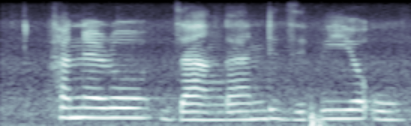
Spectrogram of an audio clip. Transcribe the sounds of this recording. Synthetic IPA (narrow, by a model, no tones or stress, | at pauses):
p̪fʰanɛɺɔd͡zaŋɡandid͡ziɸijɔʔu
